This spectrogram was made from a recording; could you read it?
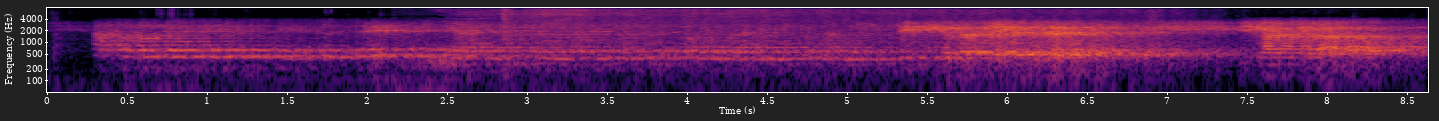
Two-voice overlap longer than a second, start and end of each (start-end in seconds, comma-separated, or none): none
